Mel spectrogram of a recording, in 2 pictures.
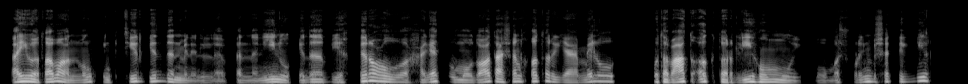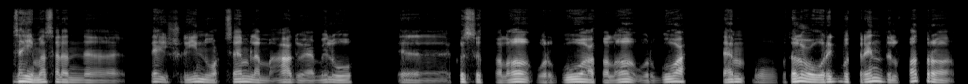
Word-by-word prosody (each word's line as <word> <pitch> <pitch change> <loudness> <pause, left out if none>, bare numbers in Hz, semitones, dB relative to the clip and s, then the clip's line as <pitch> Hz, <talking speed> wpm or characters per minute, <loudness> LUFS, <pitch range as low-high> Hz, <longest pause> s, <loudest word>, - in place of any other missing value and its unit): أيوَه 130 0 +7
طبعًا، 125 +1 +5
ممكن 100 +2 -7
كتير 135 +6 -2
جدًا 140 -3 0
من 95 -5 -4
الفنانين 90 +6 -4
وكده 105 +3 -2
بيخترعوا 115 +2 +1
حاجات 120 +8 -2
وموضوعات 105 +5 0
عشان 130 0 +3
خاطر 145 +1 -1
يعملوا 110 +6 -3 0.4
متابعات - - +5
أكتر 105 -1 -1
ليهم، 115 0 +1
ويبقوا 85 0 -12
مشهورين 105 +7 -6
بشكل 125 +1 -6
كبير، 165 +7 -2 0.5
زي 130 -3 +6
مثلًا 100 - -3 0.3
زي 120 -4 -2
شيرين 120 0 -2
وحسام 120 +5 -1
لمّا 95 -6 -3
قعدوا 100 -1 0
يعملوا 100 +3 -4 0.5
آآ، 85 -4 -9
قصة - - 0
طلاق 110 +5 +4
ورجوع، 105 +4 +1
طلاق 105 +4 0
ورجوع، 115 +9 +1 0.4
تمام، 120 +3 +1
وطلعوا 110 - +3
وركبوا 120 +2 +1
الTrend 125 +2 +2
لفترة 95 -2 0
110 Hz, 125 wpm, -24 LUFS, 95-125 Hz, 0.5 s, أيوَه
